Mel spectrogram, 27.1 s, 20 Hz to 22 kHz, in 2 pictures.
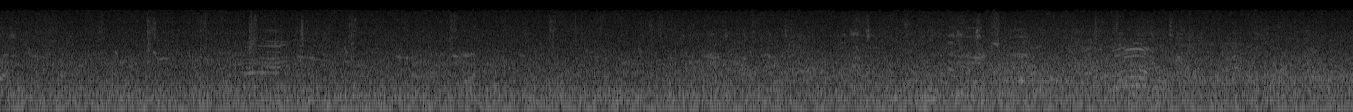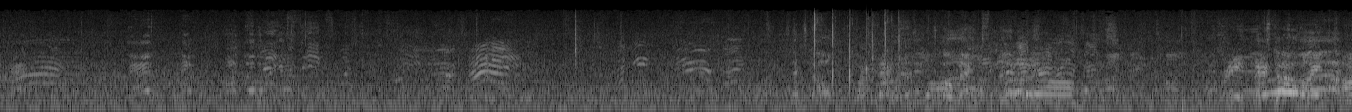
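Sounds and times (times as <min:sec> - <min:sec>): steady low hum: 0:00.0 - 0:27.0
distant shouts of players: 0:06.8 - 0:27.0.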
